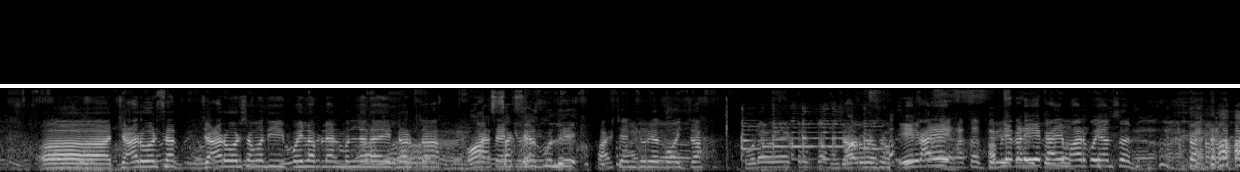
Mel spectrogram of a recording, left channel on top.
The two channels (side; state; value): left; silent; digital silence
